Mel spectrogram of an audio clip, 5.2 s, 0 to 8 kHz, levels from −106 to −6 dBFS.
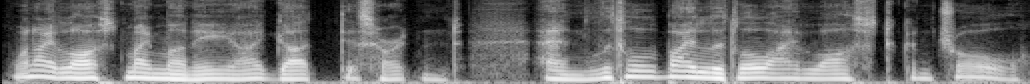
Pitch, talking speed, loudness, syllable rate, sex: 130 Hz, 175 wpm, -17 LUFS, 4.8 syllables/s, male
